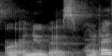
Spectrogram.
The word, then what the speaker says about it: Anubis: the ancient Egyptian god of the a afterlife anibus or Anubis why did I say it like that um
